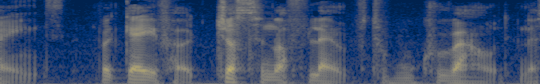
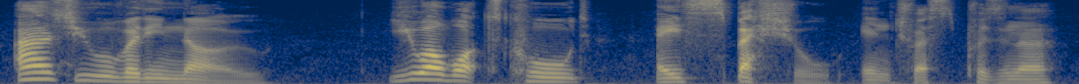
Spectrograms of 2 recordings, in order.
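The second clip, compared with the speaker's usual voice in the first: higher, louder, coldly smug announcement; smug villainess; 7 semitones higher, 7 dB louder than usual. Acted. Twilight informing Celestia she is a prisoner, smug and higher. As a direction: lay down the rules like a gloating jailer.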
